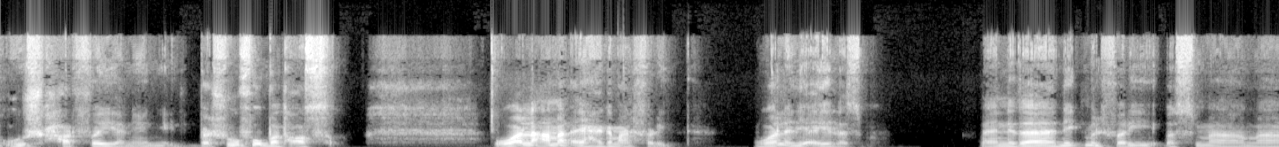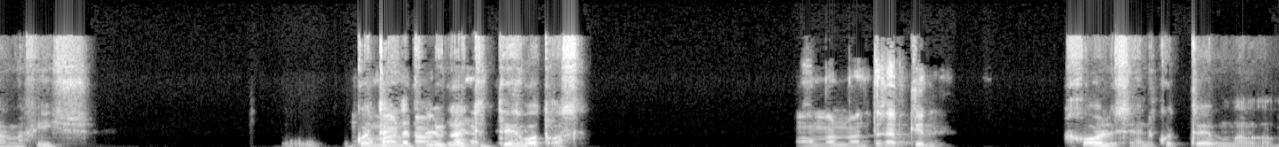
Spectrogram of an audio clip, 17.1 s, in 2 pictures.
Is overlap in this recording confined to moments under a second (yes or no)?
no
